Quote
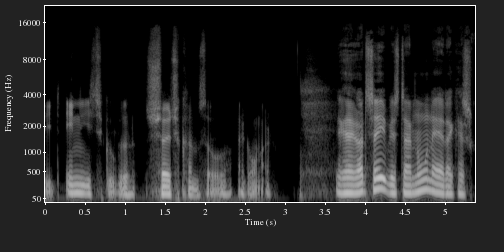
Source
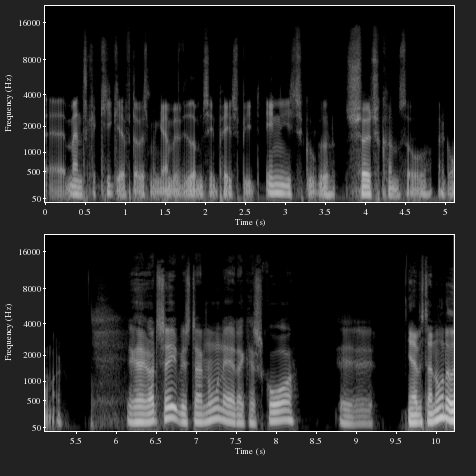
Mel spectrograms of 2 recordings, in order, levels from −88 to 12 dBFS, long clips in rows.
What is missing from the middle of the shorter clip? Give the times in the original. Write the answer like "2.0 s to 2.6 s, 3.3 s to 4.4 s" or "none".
none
